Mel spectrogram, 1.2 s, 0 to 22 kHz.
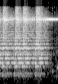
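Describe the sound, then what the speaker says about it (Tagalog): A loud, bright horn on a Honda ADV160 scooter blaring in several rapid pulses, then one sustained high tone, close and harsh. "Loud horn."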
